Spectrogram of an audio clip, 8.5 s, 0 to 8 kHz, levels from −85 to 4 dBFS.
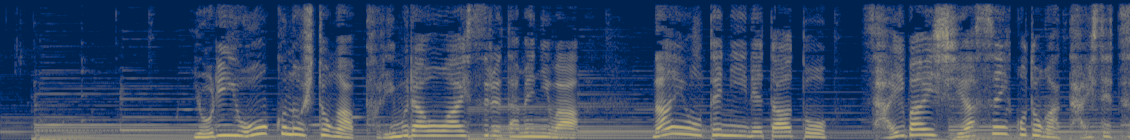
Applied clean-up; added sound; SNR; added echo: none; none; none; none.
